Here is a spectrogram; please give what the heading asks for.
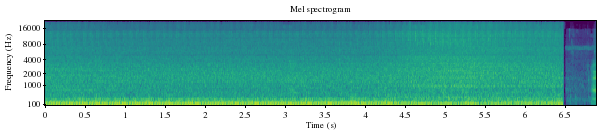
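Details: Honda K20A2 engine, first start after wiring work, exhaust fitted and ECU tune being adjusted; steady, even low engine note with no knocks, misses or rattles, running smoothly; possible O2 sensor fault or bad relay remains.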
